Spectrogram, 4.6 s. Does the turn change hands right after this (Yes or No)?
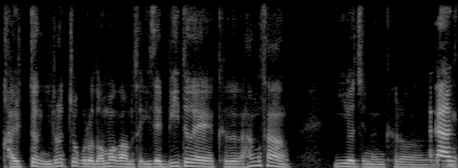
Yes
